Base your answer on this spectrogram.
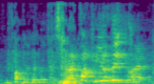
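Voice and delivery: loud, high, furious street abuse; aggressive shouting. Acted. Instructor playing a thug, screaming threats at the student. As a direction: bark abuse at him like a thug. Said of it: "What you wanna do is keep your hands up".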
